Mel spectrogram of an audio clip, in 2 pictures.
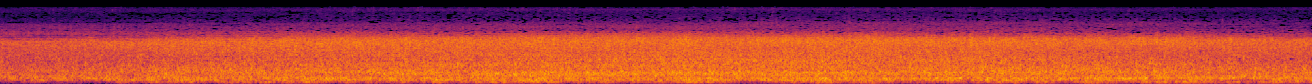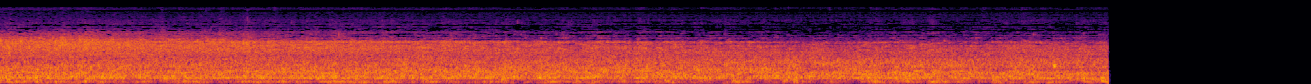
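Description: A river's water rushing steadily over rocks, a little louder in the first half and easing off later.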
